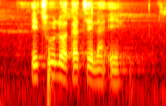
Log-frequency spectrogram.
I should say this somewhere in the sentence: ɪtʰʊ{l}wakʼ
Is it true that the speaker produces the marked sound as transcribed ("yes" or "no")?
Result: yes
